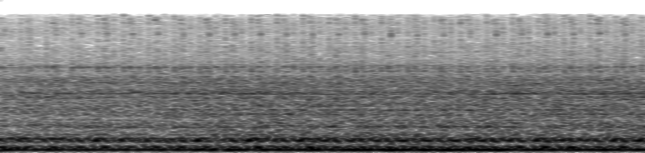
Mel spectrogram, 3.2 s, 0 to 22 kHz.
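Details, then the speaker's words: 1969 Gloria supercharged V8, first proper start: a light, steady knock at idle, about four a second, that sounds like a rod bearing but is the cam cover baffle being pulled down by crankcase vacuum. "it'll get louder and louder as you pull crankcase vacuum pulls the baffle inside the cam cover down and touches against henshaw you take it away and the noise goes awa"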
